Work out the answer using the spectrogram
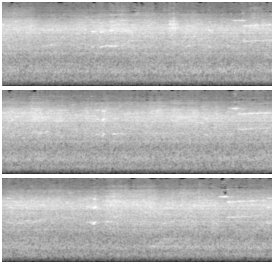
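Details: BNSF empty grain train at sunset, headed to North Dakota for reload, led by two GE locomotives: steady rumble of passing cars with faint brief high-pitched squeals coming and going; a few cars have squealing wheels.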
